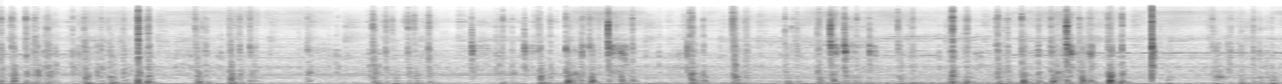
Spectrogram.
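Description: Typing on a computer keyboard: irregular key clicks in quick runs with short pauses, a few strokes louder than the rest.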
